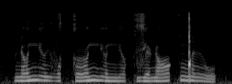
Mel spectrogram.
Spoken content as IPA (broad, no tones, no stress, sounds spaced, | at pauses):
ɳ ə nʲ əː i̯ v ə k ə˞ nʲ ə˞ nʲ ʌː k zʲ ʌ ɳ ʌː k ŋ͡ǃ ɪː u̯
